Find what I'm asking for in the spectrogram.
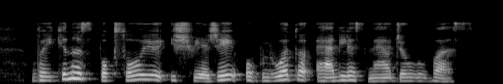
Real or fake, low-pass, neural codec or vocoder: fake; 7.2 kHz; codec, 16 kHz, 8 kbps, FreqCodec, larger model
